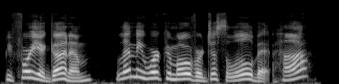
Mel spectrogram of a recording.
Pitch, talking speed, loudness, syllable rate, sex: 230 Hz, 250 wpm, -17 LUFS, 6.4 syllables/s, female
